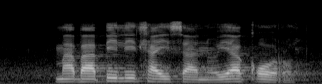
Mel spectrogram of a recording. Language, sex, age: Southern Sotho, male, 18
